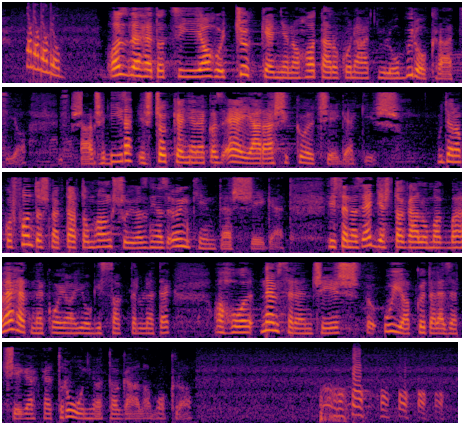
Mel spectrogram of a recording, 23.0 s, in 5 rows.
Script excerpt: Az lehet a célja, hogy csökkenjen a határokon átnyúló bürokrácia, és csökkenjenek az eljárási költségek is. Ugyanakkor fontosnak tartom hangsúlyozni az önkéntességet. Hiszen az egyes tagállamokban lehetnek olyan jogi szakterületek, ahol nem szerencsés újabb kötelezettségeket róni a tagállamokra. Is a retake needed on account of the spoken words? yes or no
yes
